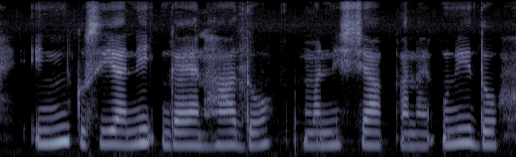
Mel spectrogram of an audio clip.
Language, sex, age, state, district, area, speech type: Santali, female, 18-30, Jharkhand, Seraikela Kharsawan, rural, spontaneous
